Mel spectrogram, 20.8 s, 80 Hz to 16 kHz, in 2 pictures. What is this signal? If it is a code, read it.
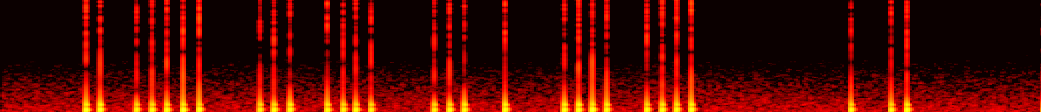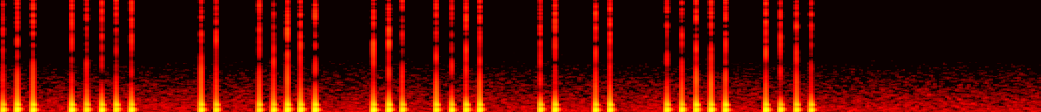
Tap code, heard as knocks on a wall, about 7 knocks a second. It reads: JOLT B PJOGY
